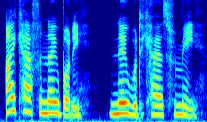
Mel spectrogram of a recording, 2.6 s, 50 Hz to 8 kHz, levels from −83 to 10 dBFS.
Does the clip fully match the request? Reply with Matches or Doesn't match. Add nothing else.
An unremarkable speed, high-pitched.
Matches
